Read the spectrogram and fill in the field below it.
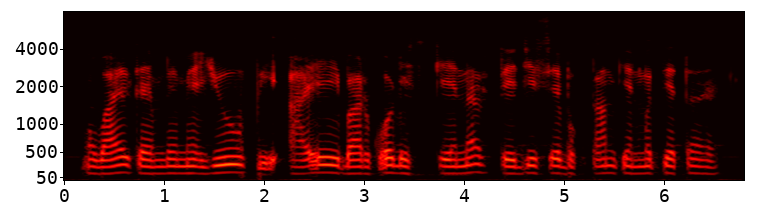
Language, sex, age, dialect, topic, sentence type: Hindi, male, 31-35, Awadhi Bundeli, banking, statement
